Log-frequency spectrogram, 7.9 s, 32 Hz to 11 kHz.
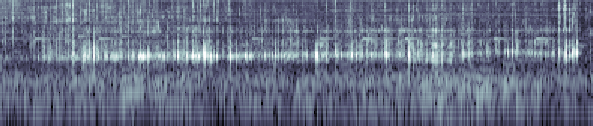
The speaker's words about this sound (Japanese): ガラスサーバーに 10g のコーヒーの粉が入りましたそうしましたらですね、えー、そのガラスサーバーにお湯を入れていくんですね、えー、こちらは 160cc のお湯を入れていきますえー、この時のお湯は、えー、沸騰したお湯で大丈夫です。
